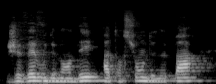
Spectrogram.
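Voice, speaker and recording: A man hosting a live online language webinar, explaining things slowly with frequent restatements and talking to viewers in the chat. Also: a little high, steady tone, mellow. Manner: interactive, addresses viewers in the chat. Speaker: French teacher hosting a webinar.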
